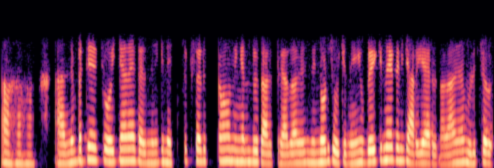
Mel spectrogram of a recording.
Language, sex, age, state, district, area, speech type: Malayalam, female, 18-30, Kerala, Kollam, rural, conversation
